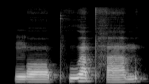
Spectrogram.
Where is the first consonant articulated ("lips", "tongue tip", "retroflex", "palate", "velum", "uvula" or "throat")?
velum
